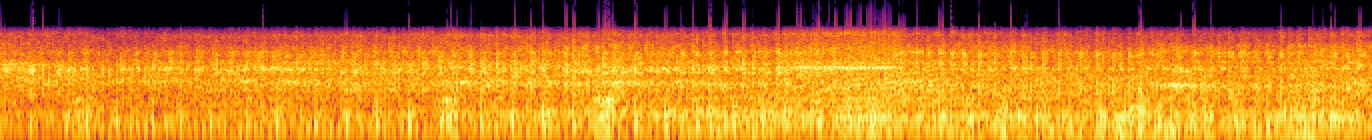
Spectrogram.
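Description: Several Lambretta scooters' two-stroke engines running at low revs close by, a steady blended engine noise.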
